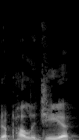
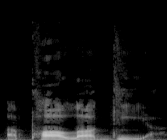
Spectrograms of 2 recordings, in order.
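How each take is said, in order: First: The word is pronounced the English way. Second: The word is pronounced the Greek way.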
